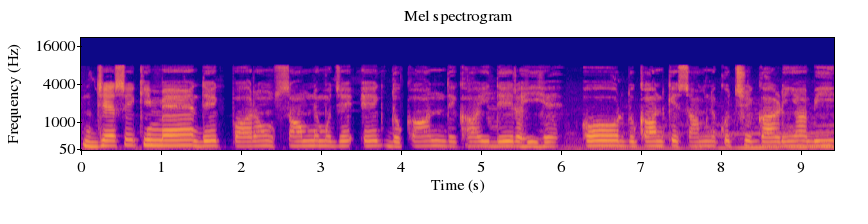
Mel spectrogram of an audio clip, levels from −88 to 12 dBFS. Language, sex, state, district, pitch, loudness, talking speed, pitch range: Hindi, male, Madhya Pradesh, Katni, 170 Hz, -18 LUFS, 140 wpm, 160-175 Hz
